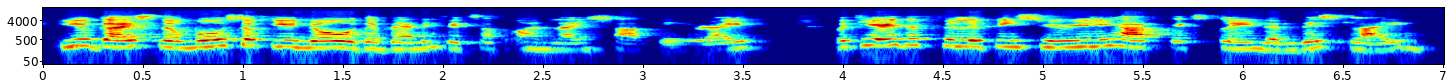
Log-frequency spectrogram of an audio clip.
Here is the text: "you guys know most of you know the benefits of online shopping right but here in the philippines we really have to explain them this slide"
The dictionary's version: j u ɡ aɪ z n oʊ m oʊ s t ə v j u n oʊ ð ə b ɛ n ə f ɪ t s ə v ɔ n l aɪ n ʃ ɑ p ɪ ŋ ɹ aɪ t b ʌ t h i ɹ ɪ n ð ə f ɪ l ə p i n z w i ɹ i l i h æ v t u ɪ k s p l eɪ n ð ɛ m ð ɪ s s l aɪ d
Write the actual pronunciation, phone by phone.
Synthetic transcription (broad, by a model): j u ɡ aɪ s n oʊ m oʊ s t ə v j u n oʊ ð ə b ɛ n ə f ɪ t s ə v ɔ n l aɪ n ʃ ɑ p ɪ ŋ ɹ aɪ t b ʌ t h i ɹ ɪ n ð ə f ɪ l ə p i n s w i ɹ i l i h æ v t u ɪ k s p l eɪ n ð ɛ m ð ɪ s s l aɪ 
